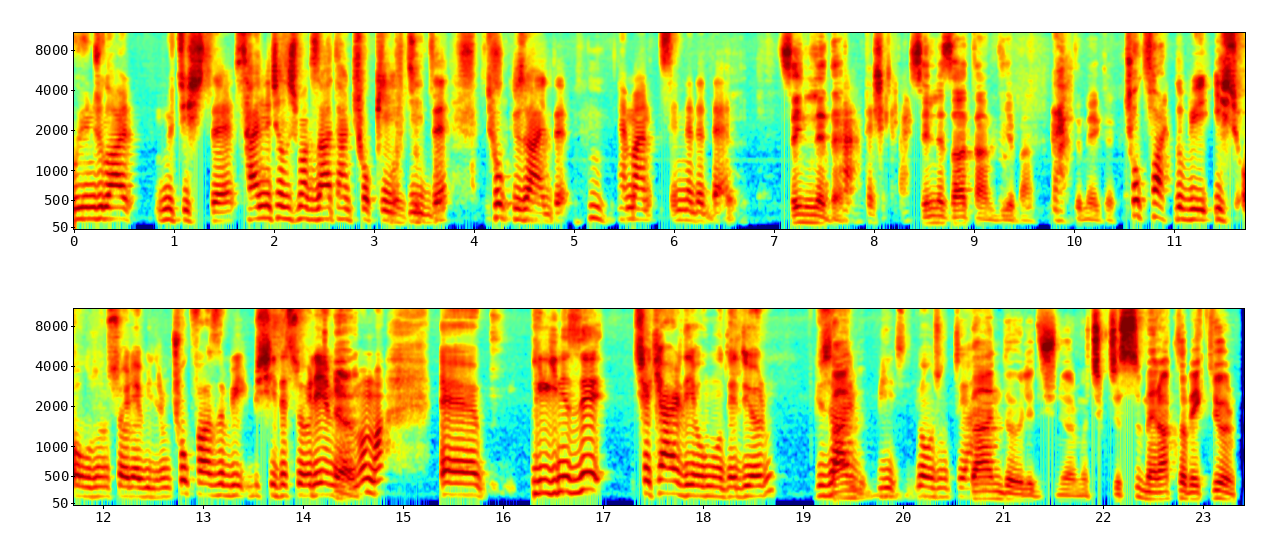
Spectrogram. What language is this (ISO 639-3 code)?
tur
